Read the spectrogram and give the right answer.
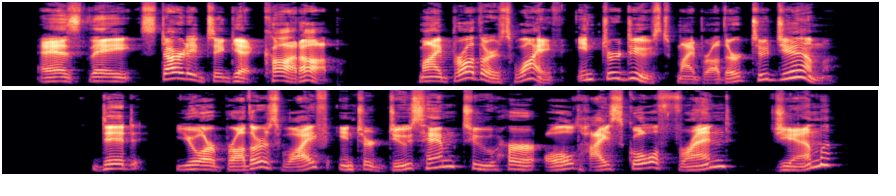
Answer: Yes. My brother's wife introduced him to Jim.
